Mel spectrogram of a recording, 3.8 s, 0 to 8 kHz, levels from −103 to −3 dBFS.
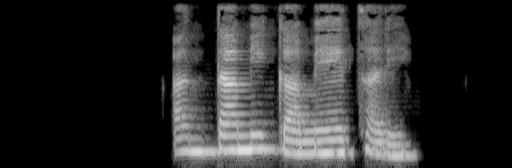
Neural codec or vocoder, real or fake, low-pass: none; real; 7.2 kHz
